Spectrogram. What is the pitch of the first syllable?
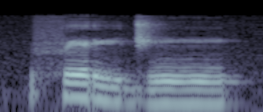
high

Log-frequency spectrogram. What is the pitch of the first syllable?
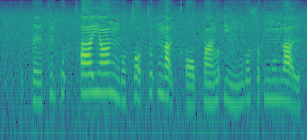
low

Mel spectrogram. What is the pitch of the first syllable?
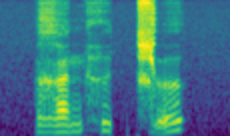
rising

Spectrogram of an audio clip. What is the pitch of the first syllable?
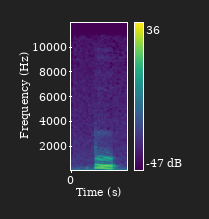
falling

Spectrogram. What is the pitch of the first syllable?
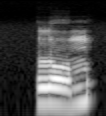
rising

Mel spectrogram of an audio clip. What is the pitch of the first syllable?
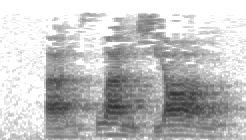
rising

